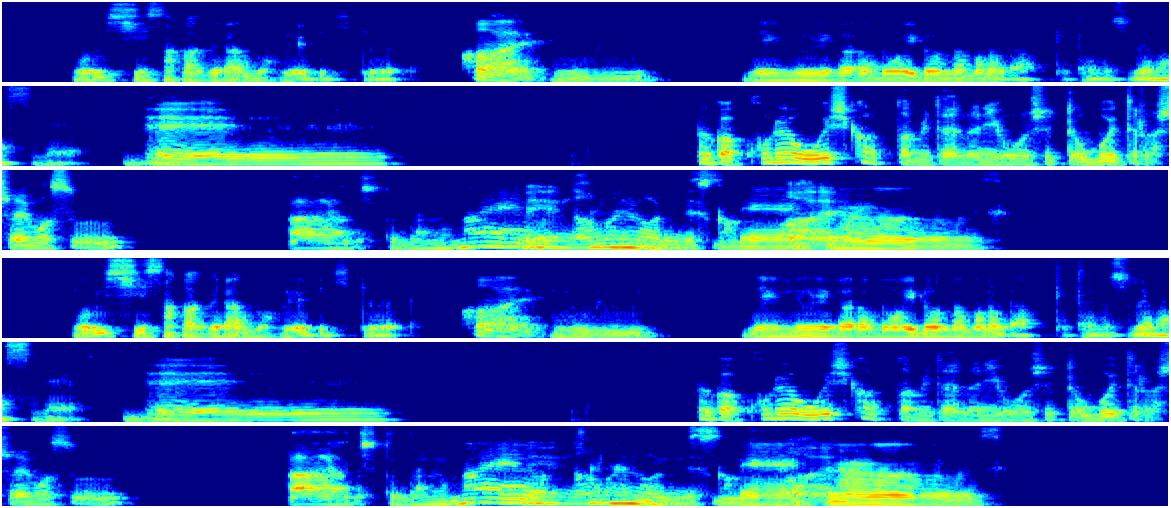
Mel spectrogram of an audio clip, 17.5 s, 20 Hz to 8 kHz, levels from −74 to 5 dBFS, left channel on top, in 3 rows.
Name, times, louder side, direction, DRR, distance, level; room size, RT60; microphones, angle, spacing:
voice 1, 0.4-2.0 2.7-3.2 3.7-6.7 13.1-16.7, right 3 dB, 40° right, 0.5 m, -24 dB
voice 2, 2.3-2.7 6.5-7.8 9.3-12.3 14.2-15.9, left 3 dB, 40° left, 0.4 m, -26 dB
3.6 x 2.4 x 3.5 m
head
